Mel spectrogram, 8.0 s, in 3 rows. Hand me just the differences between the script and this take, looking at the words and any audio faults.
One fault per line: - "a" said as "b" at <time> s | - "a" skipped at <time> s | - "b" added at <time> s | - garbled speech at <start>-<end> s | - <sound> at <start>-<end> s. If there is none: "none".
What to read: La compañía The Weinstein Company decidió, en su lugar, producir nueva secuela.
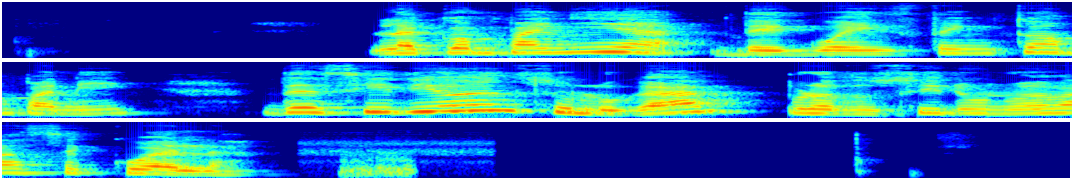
- laugh at 6.2-6.4 s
